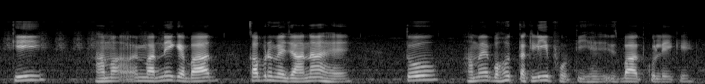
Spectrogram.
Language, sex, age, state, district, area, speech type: Urdu, male, 30-45, Uttar Pradesh, Balrampur, rural, spontaneous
